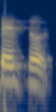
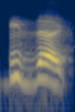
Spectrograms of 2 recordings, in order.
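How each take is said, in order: First: The first syllable sounds like 'deh'. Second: The first syllable sounds like 'dih'. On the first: The speaker calls it wrong. "Not डेझर्ट" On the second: The speaker calls it right. "It is डिझर्ट"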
